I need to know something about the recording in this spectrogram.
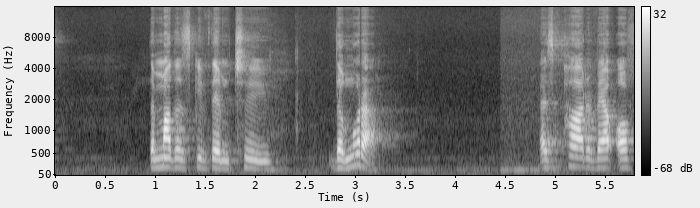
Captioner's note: speaks in foreign language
